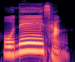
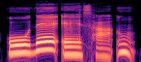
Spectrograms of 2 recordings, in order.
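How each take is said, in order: First: The beats run together smoothly. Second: Each beat is pulled apart slowly.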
